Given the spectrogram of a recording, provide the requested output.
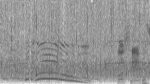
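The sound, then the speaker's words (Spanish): Steady applause from a crowd fills about three seconds, with voices calling out and an exclaiming, sliding tone rising and falling over the dense clapping. “Esto va con aplausos, pero aplauso así.”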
